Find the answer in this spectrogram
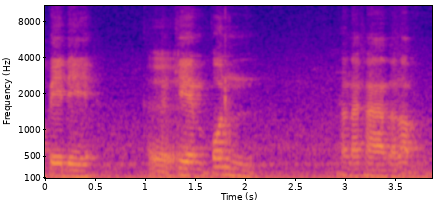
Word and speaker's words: PAYDAY: DAY 2 นะ ฮะ ต้อง อ่าน ว่า เปเด เว้ย ออ เปเด เออ เกม ปล้น ธนาคาร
